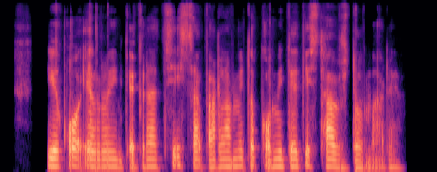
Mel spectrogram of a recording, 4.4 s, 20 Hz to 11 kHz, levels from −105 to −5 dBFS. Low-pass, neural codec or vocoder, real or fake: 9.9 kHz; codec, 44.1 kHz, 7.8 kbps, DAC; fake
